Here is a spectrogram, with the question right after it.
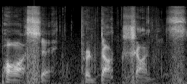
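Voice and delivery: put-on low, sinister evil villain voice. Starting to play Slender, reading a title aloud in a mock evil voice. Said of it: "I read that in evil voice".

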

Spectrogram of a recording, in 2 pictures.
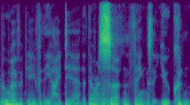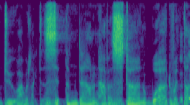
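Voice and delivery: hushed, very quiet voice spoken up close. Retelling how a director then came up close: imitating someone speaking very quietly. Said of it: "he comes up to me very quietly".

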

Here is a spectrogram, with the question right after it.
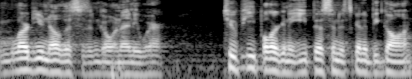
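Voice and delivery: low, totally sarcastic tone. Retelling a man's reply to Jesus, retelling a sarcastic remark. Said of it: "but it's in total sarcasm".

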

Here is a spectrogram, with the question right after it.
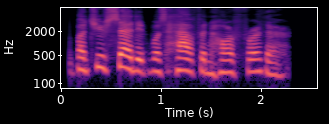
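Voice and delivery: usual speaking voice

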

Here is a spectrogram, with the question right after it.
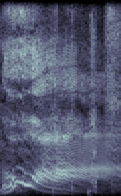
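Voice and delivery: put-on gruff movie-star voice. Shouting catchphrases while asked about the family: Al Pacino voice. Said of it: "That's Al Pacino!".

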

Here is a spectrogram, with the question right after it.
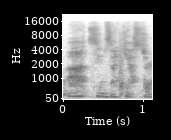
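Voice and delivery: tearful whisper, fast and breathy.

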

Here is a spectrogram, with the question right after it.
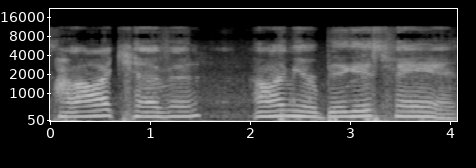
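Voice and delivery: cartoon character voice. Recording a greeting for Kevin, asked to say it again: SpongeBob voice. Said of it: "in the SpongeBob voice".

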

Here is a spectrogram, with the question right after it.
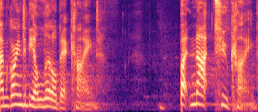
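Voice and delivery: put-on, very serious, mock-serious little-boy voice. Retelling what Liam said from the back seat, in Liam's really serious voice. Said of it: "in a really serious voice".

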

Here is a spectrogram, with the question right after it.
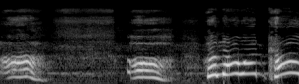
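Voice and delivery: very high, very slow, drawn-out rising yell. Peter, alone in the cold dark with no one coming to help, yelling. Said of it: "he yelled".

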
